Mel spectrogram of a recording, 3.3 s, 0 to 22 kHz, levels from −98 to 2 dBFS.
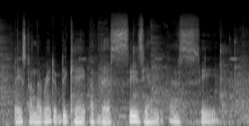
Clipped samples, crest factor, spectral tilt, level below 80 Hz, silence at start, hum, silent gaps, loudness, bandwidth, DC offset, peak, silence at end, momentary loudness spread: under 0.1%; 16 dB; -8.5 dB/octave; -42 dBFS; 0 s; none; none; -25 LUFS; 9.4 kHz; under 0.1%; -8 dBFS; 0 s; 8 LU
